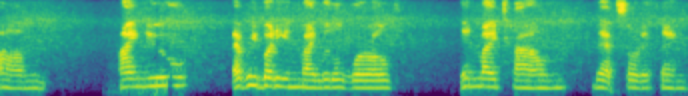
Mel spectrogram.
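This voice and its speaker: The voice is somewhat breathy and monotone, moving at a fairly slow pace with long, frequent pauses. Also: woman, medium pitch for a woman. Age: 60s. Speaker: panelist at a church conference session. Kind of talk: panel discussion. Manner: hesitant, many fillers.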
